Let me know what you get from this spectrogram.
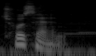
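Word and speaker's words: Chōsen: Ito Hirobumi, who had forced the hand of the emperor and his State Council, was made the first resident general of Chosen, the Japanese pronunciation of Chosan.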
